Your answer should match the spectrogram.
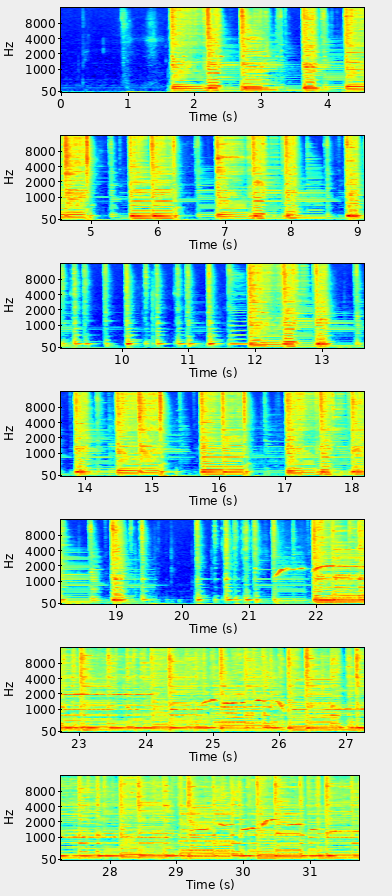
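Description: Acoustic guitar playing short, hard-strummed chords broken by abrupt stops, starting about a second and a half in. Around twenty-two seconds the strumming becomes continuous, and a high held melody line with pitch bends joins it.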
